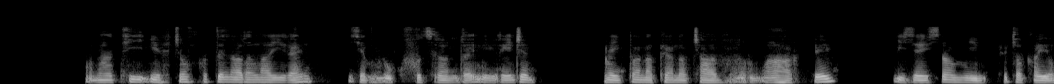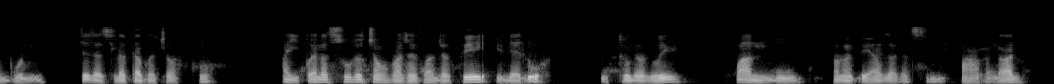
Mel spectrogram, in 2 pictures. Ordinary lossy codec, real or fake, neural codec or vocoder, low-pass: MP3, 24 kbps; fake; codec, 16 kHz, 1 kbps, FunCodec, trained on Chinese and English, 50 frames a second; 7.2 kHz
